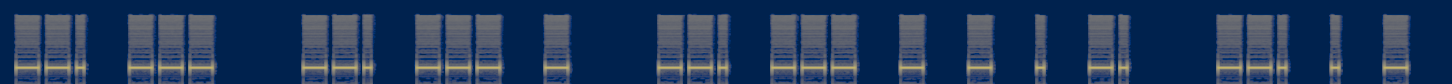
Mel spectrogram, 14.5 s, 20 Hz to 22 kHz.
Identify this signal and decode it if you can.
Morse code, heard as a keyed tone, about 16 wpm, spaced as for 12 wpm, 800 Hz. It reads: GO GOT GOTTEN GET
